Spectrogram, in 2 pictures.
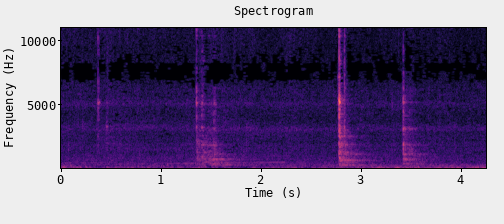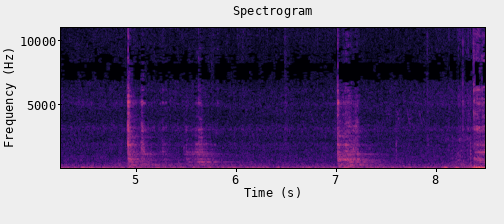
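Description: Metal tongs clinking against a frying pan as a steak is turned and pressed, about half a dozen sharp clicks one to two seconds apart, the loudest about three seconds in.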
